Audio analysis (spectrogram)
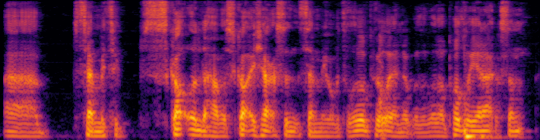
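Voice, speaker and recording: A man's voice: deep voice, fairly even intonation, fast, husky. An English man chatting casually and self-deprecatingly while building a hobby model on his stream. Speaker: hobby streamer painting miniatures. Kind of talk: casual chat while crafting.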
